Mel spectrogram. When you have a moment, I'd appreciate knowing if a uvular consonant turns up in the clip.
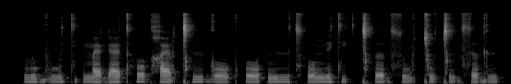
yes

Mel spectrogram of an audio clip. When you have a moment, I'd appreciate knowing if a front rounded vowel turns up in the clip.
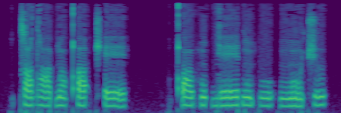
no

